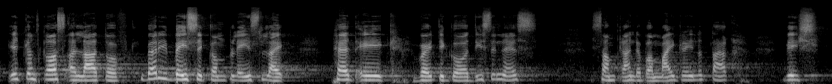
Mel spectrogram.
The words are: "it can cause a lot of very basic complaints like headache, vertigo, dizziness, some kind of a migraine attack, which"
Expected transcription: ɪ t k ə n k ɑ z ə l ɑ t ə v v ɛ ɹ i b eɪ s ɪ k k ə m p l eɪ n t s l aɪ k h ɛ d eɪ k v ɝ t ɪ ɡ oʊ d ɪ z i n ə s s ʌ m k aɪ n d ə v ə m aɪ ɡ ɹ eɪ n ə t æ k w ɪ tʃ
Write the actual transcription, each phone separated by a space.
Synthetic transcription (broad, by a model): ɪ t k ə n k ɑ s ə l ɑ t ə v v ɛ ɹ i b eɪ s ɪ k k ə m p l eɪ n t s l aɪ k h ɛ d eɪ k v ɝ t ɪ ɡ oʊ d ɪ s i n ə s s ʌ m k aɪ n d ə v ə m aɪ ɡ ɹ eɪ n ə t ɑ k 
